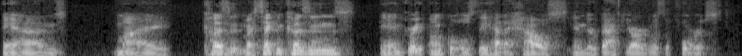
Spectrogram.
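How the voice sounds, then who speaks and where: A man's voice: lowish voice, a little slow. A man from Southern California hosting a podcast, asking questions and giving frequent short encouraging replies. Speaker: podcast host. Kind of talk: casual interview chat.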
